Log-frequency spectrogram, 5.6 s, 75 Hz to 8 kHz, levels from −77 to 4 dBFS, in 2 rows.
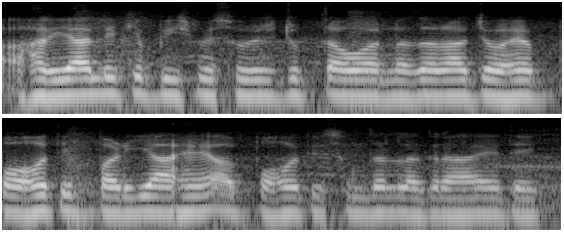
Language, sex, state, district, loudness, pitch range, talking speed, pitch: Hindi, male, Maharashtra, Washim, -19 LUFS, 150-160 Hz, 235 wpm, 155 Hz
